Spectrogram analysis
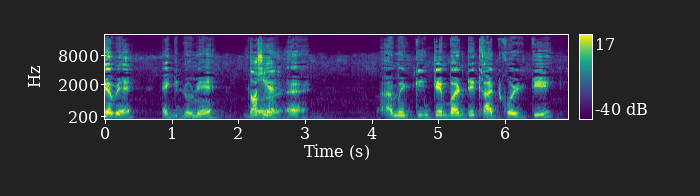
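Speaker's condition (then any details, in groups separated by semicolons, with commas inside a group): Cerebral palsy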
